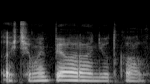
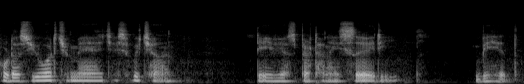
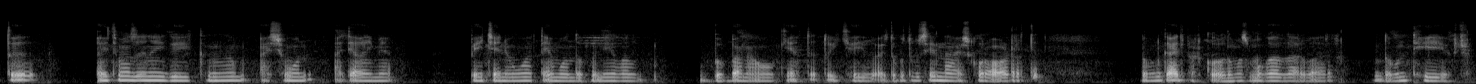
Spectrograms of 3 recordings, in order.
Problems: background sounds at intervals, background conversations at intervals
